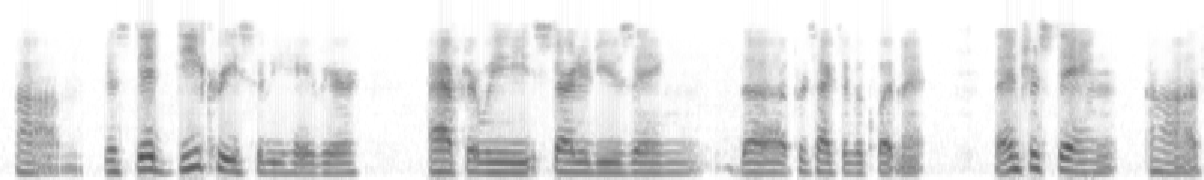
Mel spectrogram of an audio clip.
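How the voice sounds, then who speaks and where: A woman's voice: on the low side, vocal fry, dry recording, muffled recording. A young woman with a head cold and a stuffy nose, informally presenting a student project report with some hesitant fillers.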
